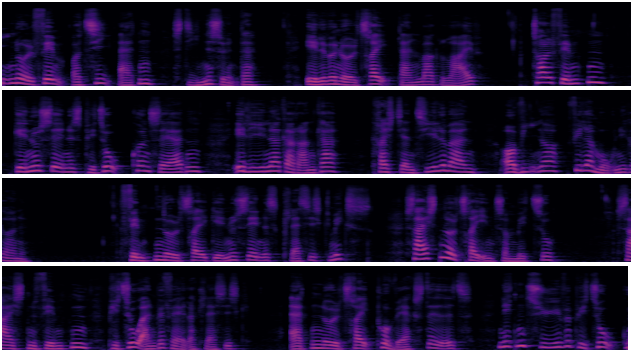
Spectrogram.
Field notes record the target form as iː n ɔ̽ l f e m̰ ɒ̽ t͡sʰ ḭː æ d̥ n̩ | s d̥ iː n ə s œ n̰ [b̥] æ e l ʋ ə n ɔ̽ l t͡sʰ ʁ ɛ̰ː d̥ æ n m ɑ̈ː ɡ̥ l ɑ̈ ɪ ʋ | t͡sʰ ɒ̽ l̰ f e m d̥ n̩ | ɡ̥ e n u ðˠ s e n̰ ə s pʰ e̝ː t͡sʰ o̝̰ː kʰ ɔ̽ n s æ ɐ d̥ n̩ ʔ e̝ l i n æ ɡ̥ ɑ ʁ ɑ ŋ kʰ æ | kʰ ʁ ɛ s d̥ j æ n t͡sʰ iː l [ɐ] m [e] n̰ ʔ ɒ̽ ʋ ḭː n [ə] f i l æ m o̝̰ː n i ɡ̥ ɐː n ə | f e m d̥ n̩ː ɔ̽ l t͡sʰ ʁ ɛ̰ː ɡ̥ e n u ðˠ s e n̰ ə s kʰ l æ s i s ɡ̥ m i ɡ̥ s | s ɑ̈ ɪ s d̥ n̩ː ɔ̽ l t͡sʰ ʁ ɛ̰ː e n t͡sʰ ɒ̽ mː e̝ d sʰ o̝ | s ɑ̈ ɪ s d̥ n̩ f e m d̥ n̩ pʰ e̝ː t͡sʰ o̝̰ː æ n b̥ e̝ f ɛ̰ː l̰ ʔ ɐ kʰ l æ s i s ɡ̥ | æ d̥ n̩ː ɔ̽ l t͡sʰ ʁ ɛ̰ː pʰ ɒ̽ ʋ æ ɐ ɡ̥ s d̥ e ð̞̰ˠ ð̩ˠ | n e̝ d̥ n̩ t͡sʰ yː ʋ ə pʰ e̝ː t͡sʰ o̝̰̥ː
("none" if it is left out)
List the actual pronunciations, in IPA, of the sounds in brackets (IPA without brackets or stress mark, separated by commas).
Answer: d̥, ə, æ, ɐ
